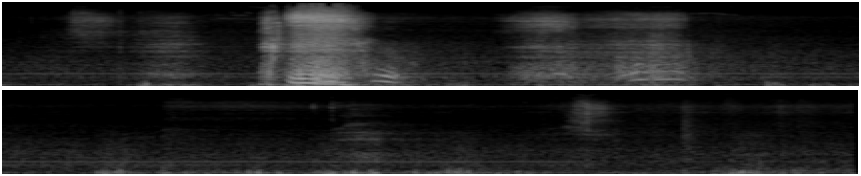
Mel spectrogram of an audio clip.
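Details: Sneezing hard on waking in the morning: one forceful, explosive sneeze followed by two softer sniffing or breathy bursts, then quiet room noise.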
